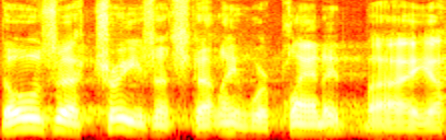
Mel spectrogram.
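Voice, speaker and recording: The background stays quiet. A man talks at a moderate pace. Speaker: speaker. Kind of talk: speech. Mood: warm, anecdotal tribute. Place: hall. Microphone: podium.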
